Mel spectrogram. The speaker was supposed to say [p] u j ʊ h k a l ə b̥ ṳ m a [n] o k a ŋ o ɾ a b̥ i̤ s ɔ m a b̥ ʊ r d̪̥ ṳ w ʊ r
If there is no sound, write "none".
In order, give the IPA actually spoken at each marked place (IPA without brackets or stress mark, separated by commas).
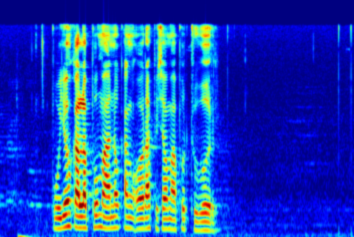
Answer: p, n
